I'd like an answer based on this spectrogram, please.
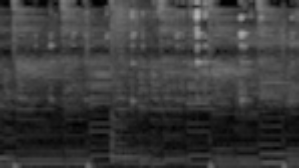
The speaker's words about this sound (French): le bruit des glaçons, voilà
